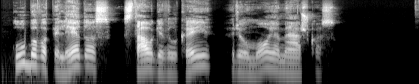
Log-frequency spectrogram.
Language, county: Lithuanian, Vilnius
